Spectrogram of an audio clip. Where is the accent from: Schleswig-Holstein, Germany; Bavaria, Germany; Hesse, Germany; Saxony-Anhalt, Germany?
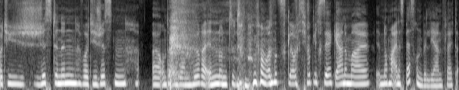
Hesse, Germany; Ich stamme halt aus dem Großraum Frankfurt.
